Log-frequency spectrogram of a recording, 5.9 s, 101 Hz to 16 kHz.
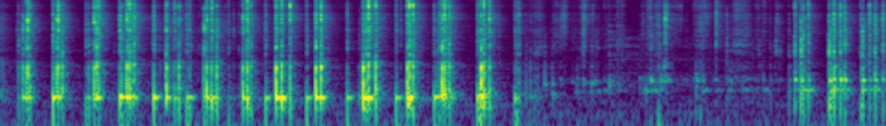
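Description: Fingertips tap rapidly on a large, empty, hollow paper fast-food cup with a red pattern as it is turned in the hands, producing a quick run of dull, hollow knocks with a low resonant tone around 300 Hz. After about three and a half seconds the tapping softens into quieter scuffs and handling sounds, then a few firmer taps return at the end.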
